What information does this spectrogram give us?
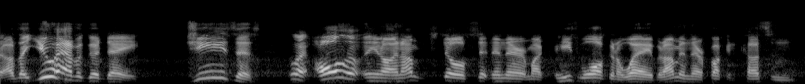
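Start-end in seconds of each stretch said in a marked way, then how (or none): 0.4-1.4 put-on mean tone. Retelling a reply to an officer who gave a ticket: retelling a mean tone. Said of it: "I tried to say it in a mean way".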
